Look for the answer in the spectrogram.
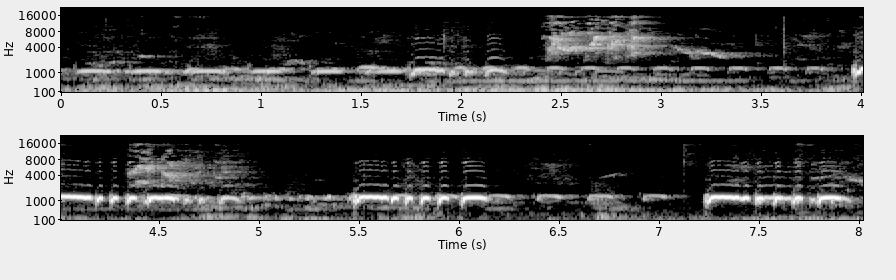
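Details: Local perkutut, the zebra dove, singing strongly in a training master recording. A soft run of cooing notes is followed by three loud, crisp bursts of rapid stuttered coos, each about a second long. A faint higher chirp sounds in the background.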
